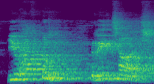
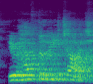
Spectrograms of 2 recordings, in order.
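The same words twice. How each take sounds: First: Said in the usual way. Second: You have to recharge drawn out very slowly word by word; slow emphasis. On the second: Shown as a demonstration.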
